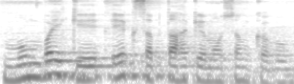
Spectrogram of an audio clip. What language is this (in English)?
Maithili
